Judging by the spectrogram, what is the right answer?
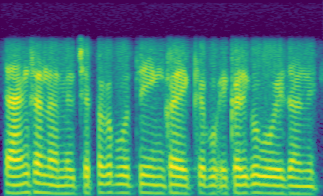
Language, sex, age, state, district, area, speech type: Telugu, male, 18-30, Telangana, Warangal, rural, conversation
